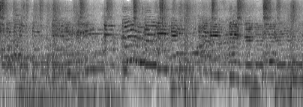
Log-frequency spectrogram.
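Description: A live band playing, a guitar to the fore over a steady beat of about two strokes a second.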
